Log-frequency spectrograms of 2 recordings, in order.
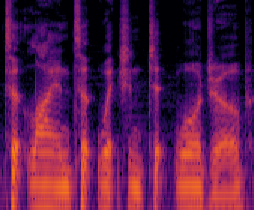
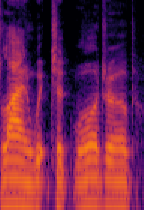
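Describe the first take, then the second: First: Each 'the' is said as a clear 'tut'. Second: Each 'the' is swallowed and barely articulated. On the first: The speaker calls it wrong. "people will say things like" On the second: The speaker calls it right. "You get rid of the tut"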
